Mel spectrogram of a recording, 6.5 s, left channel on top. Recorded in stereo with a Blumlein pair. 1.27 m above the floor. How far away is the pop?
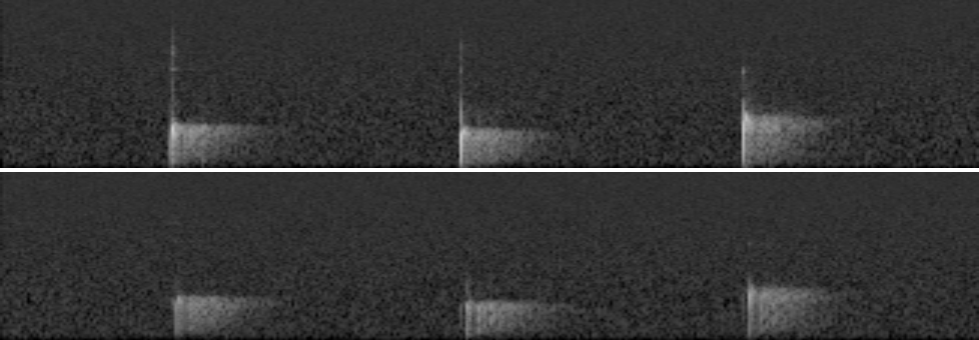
About 1.1 m.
